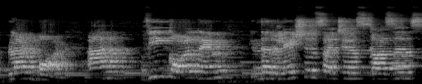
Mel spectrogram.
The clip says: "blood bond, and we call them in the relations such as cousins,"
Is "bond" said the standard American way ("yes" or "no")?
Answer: no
